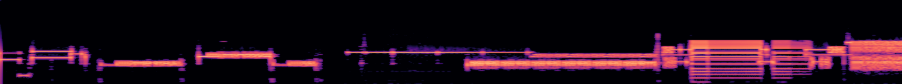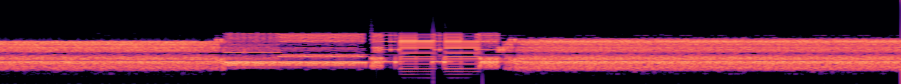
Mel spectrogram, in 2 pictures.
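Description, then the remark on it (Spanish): A dial-up modem connecting to the internet over a phone line via Telmex's Prodigy service: quick dialing tones, then a sequence of steady beeps and warbling screeches that give way to a dense, hissing static rush, all loud with no voices. “Conectarte vía telefónica o módem hacía unos ruidillos muy peculiares.”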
